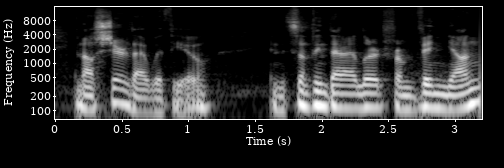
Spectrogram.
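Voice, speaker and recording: The man has a normal speaking voice, medium in pitch, with ordinary pitch variation. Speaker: gaming streamer. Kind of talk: livestream chat. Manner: many filler words.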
